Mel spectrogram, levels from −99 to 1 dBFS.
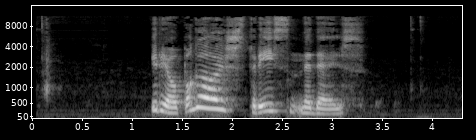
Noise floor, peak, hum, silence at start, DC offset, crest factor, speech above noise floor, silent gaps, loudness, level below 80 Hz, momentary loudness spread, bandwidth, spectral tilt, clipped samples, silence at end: -72 dBFS; -8 dBFS; none; 0.15 s; under 0.1%; 18 dB; 49 dB; none; -24 LUFS; -72 dBFS; 13 LU; 11.5 kHz; -4.5 dB/octave; under 0.1%; 1.1 s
